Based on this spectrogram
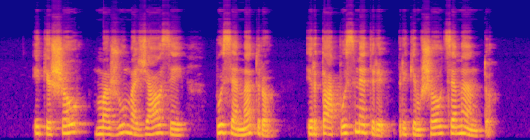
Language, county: Lithuanian, Telšiai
